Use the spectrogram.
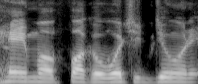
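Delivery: calm, quiet, scary, menacing delivery. Imagining a fighter confronting a carjacker: calm scary Derek Lewis voice. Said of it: "in that scary Derek Lewis voice, just calm".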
